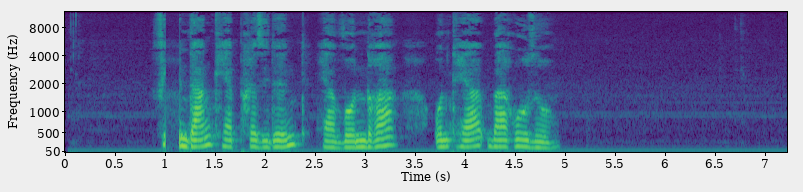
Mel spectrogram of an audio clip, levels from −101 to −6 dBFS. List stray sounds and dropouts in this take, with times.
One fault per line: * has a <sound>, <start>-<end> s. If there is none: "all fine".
* has a dropout, 1.0-1.1 s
